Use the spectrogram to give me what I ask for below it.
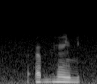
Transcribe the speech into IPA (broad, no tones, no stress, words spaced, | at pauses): ʔœbʱẽʎ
